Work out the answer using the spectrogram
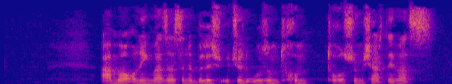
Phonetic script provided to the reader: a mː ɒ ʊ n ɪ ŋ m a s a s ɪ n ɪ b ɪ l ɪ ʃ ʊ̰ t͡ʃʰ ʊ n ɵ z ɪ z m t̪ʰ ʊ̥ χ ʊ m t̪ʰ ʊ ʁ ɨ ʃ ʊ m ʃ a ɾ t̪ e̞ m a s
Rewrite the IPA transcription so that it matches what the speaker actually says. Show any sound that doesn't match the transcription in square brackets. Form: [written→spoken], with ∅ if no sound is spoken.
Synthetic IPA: a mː ɒ ʊ n ɪ ŋ m a [s→z] a s ɪ n ɪ b ɪ l ɪ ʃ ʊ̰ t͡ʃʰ ʊ n ɵ z ɪ [z→∅] m t̪ʰ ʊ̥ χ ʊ m t̪ʰ ʊ ʁ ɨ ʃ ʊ m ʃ a ɾ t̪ e̞ m a s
